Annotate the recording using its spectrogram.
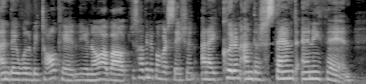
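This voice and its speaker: With a Spanish accent, a woman speaks. Her intonation is fairly even. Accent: Spanish-speaking accent in English. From Colombia (Cali), then Spain (Madrid). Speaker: DJ and podcast host. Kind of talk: casual interview chat.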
